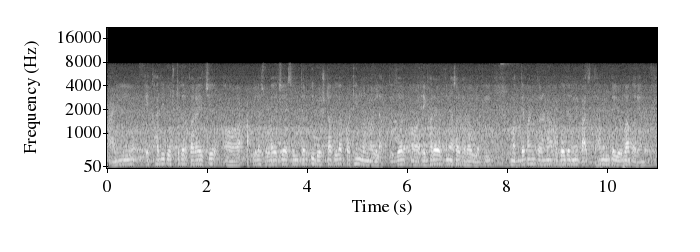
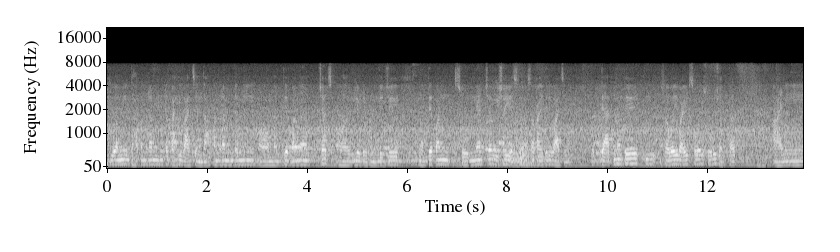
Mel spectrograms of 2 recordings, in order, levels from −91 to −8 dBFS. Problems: constant background noise, continuous background conversations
